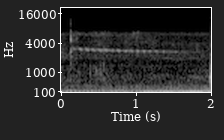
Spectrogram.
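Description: Faint outdoor background: a thin, high, slightly pulsing trill lasting about a second and a half and fading slightly downward, over a low steady hum.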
